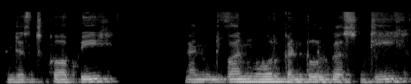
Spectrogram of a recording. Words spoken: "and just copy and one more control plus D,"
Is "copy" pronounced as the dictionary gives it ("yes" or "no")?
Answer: yes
